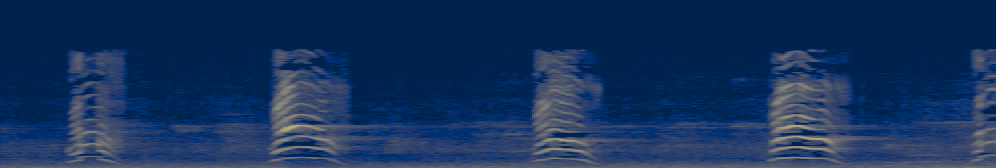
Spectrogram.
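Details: Newborn domestic kitten left behind by its mother, meowing: four thin, high, arched cries, each rising then falling, spaced roughly every one and a half seconds over quiet background.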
